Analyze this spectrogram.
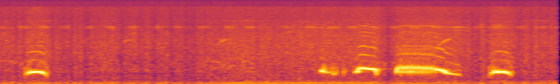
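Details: Trapper's decoy dove calling toward wild doves: an isolated soft coo, silence, then a phrase of short coos rising into a long wavering note that falls away, closed by a single final hoot.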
